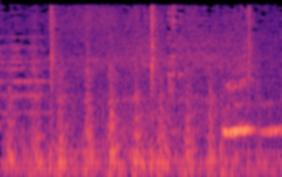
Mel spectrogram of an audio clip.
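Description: A steam locomotive at Didcot Railway Centre during a Family Fun Day hisses steadily with a broad, rushing wash of steam, punctuated by short bursts and clanks, and a faint whistle-like tone rising near the end. No one speaks.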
